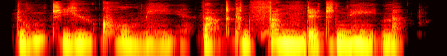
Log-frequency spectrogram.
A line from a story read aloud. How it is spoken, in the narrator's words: growled MacFarlane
